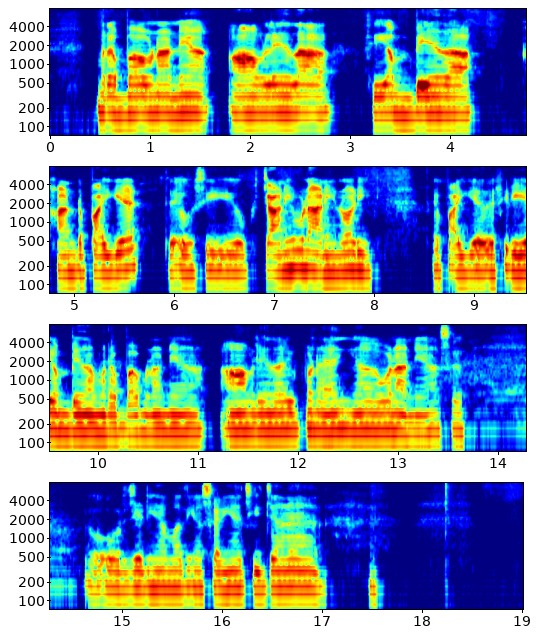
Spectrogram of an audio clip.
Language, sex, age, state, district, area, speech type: Dogri, female, 60+, Jammu and Kashmir, Samba, rural, spontaneous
